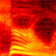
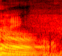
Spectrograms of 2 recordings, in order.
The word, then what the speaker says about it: Shirley: All of y'all want to wish my big sis Shirley, pronounced Cheryl, a happy double nickel birthday. Cheryl.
